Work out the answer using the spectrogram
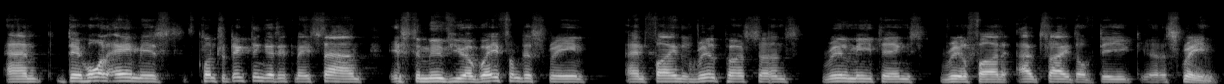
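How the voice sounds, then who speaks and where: Hungarian-born man, mid-pitched, measured interview guest who often restarts his sentences. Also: steady tone. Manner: earnest, measured, with frequent ums and restarts. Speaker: app co-founder, guest. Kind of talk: interview answers.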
